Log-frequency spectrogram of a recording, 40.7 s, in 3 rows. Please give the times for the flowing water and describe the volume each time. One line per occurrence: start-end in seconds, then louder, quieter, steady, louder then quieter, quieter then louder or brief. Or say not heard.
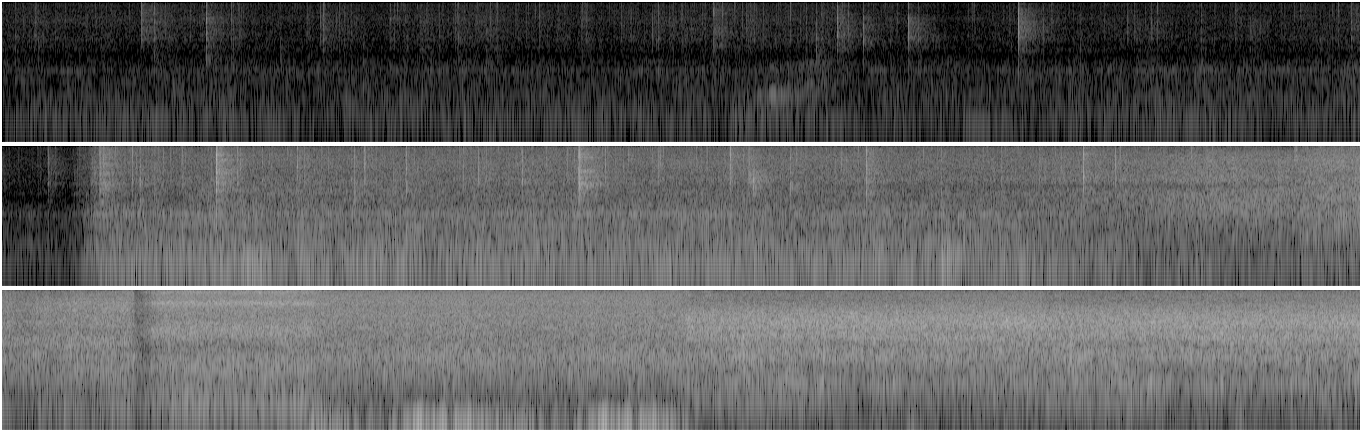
15.3-40.6 louder.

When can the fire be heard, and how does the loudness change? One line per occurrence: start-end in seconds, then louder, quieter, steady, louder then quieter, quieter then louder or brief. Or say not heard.
0.0-26.6 louder.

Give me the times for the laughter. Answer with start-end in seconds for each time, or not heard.
7.2-8.2.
